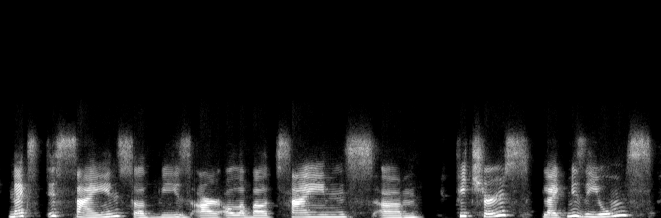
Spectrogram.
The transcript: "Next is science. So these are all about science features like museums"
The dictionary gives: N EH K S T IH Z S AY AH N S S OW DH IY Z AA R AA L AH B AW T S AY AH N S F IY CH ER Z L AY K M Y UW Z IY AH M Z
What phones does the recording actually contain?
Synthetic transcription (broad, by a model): N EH K S T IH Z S AY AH N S S OW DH IY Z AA R AA L AH B AW T S AY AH N S F IY CH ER S L AY K M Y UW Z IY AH M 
